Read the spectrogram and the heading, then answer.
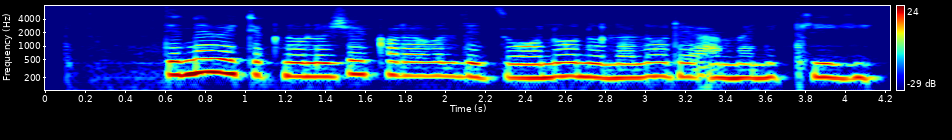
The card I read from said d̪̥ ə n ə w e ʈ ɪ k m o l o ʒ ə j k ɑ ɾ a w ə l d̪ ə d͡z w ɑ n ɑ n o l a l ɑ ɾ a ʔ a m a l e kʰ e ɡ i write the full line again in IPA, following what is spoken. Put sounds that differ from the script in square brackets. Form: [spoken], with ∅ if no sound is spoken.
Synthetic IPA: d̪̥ ə n ə w e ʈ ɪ k [n] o l o ʒ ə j k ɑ ɾ a w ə l d̪ ə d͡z w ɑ n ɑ n o l a l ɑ ɾ [e] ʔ a m a l [i] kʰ e ɡ i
